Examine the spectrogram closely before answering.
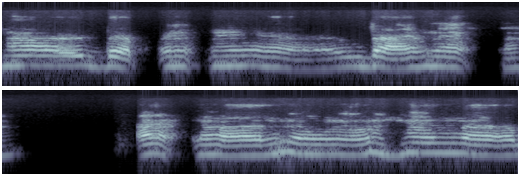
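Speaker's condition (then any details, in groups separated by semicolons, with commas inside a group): ALS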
